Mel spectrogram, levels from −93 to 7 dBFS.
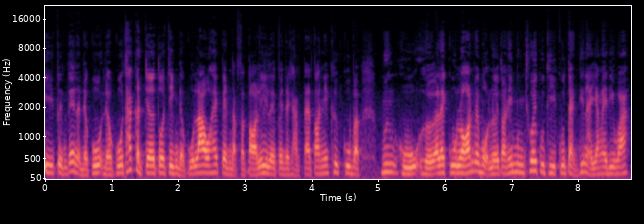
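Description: At 4.40 s the speech abruptly loses quality and stays degraded to the end of the clip, with no gap or dropout at the switch. This is an adaptive stream at a lower bitrate: the player moved to a leaner encoding of the same stream when the connection slowed. Codec artefacts become more audible, consistent with Opus falling from about 64 kbit/s to 24 kbit/s.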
